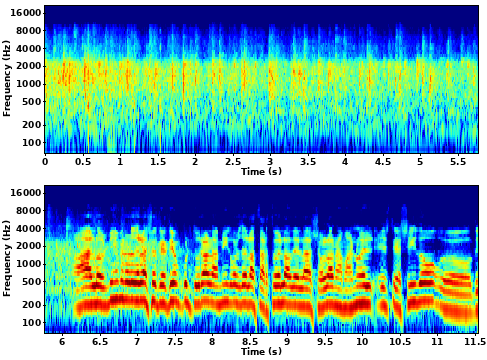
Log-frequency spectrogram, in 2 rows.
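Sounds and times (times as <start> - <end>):
audience applause after a zarzuela performance: 0.0 - 8.4
speech: 6.2 - 11.5.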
